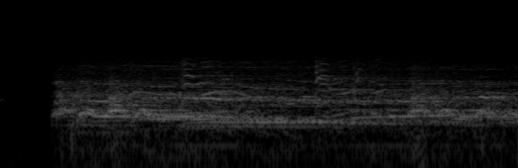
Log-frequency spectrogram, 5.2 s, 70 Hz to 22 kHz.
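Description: A pack of wolves howling at a wolf gathering in the 1989 animated Jungle Book, several long overlapping howls rising together and holding steady, loud and sustained.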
